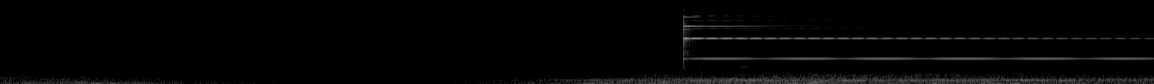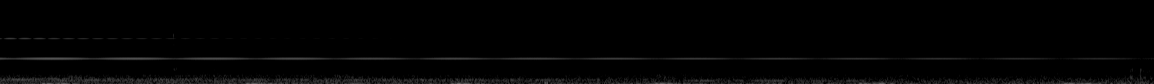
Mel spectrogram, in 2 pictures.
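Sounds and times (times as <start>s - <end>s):
meditation bell ringing: 6.8s - 23.0s.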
